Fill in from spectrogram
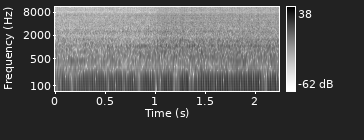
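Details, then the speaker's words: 2000 Ford Fiesta MK4, 1.3L 60hp Endura, with unstable idle. With the idle stepper motor (idle air control) unplugged, the idle sags and stumbles unevenly and gets worse, proving the motor works. "Et là, il perd son ralenti. Là, il est moins bon. C'est bien la preuve qui fonctionne puisque il se remet en route."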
